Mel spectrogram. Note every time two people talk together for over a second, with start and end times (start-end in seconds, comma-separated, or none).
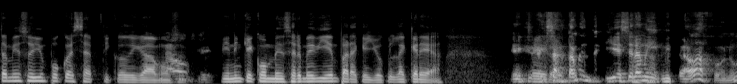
none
